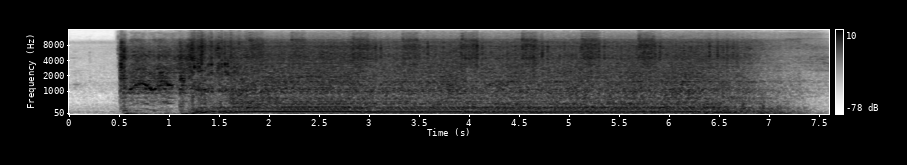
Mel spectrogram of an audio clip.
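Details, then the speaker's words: Chevrolet Silverado after an ignition switch replacement, its fuel pump not kicking on: it starts on carb cleaner and runs a loud but fairly even idle for several seconds, then dies. Runs only with carb cleaner; the fuel pump relay is to be checked next. "So, it runs. It doesn't run bad. It's a little loud, but it's running. It see sounds pretty good, actually."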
